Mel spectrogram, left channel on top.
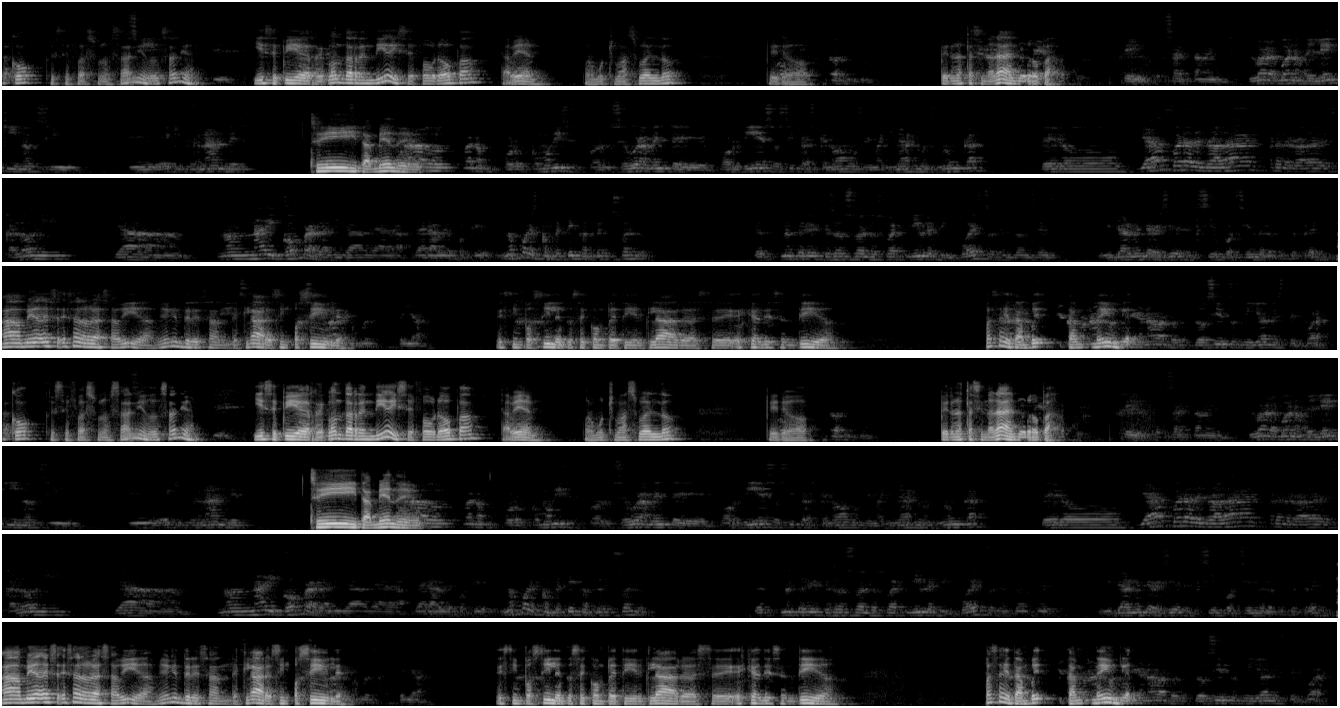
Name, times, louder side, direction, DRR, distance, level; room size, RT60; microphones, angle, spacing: voice 1, 0.0-1.9 2.5-5.4 5.8-6.8 7.7-8.0 9.4-10.6 16.4-17.6 40.1-43.5 45.0-48.5 49.9-50.5 50.7-51.4, right 3 dB, 80° right, 0.6 m, -24 dB
voice 2, 1.2-1.8 2.1-2.2 2.9-3.7 7.7-8.7 9.7-10.0 10.3-10.5 11.2-14.1 14.6-15.9 16.9-17.0 17.3-23.4 23.8-27.4 27.8-33.2 33.6-33.7 34.2-37.3 37.7-40.1 42.2-43.8 44.1-44.4 45.2-45.6 47.2-47.8 50.0-50.5 50.9-53.3, left 2 dB, 40° left, 4.1 m, -48 dB
9.8 x 9.2 x 3.9 m
head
